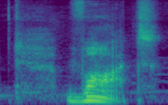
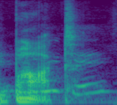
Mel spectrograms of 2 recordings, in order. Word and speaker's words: Vought: up their name because I don't want to mispronounce it. What? Who? Vought? Vought. Thank you. I had to go look up the pronunciation because I was gonna say bot.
